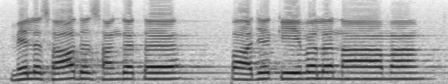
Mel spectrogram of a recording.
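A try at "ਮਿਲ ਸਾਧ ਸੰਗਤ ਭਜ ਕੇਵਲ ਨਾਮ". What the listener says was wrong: पाठ मिल साध संगत भज भज जोर कस के नहीं बोलना, हाँ अदक नहीं लाना। मिल साध संगत भज केवल नाम, कई भज जोर के कस के बोलते वो नहीं।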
